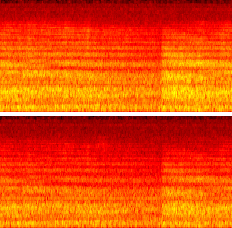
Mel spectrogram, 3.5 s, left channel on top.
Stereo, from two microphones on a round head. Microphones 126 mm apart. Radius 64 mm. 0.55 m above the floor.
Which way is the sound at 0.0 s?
50° left (ahead or behind).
